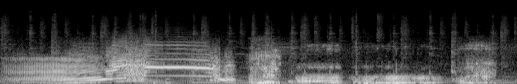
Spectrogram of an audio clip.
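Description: A fierce wild banteng bull, ready to attack, bellows loudly, one long wavering low call followed by several shorter, rough grunting bellows in quick succession, with no voices present.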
